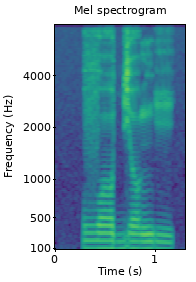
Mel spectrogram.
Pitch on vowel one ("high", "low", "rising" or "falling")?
low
